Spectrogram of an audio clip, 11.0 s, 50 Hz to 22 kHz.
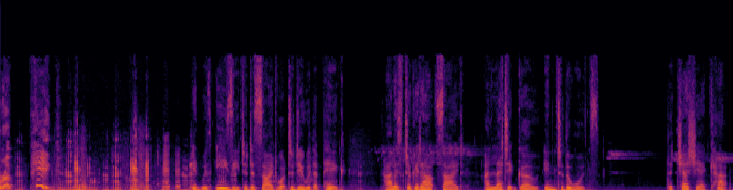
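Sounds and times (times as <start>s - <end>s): pig grunting: 0.0s - 3.2s.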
